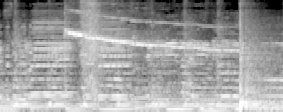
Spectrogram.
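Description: Band music with guitar and accordion plays on a steady beat. About a second in, a skyrocket's whistle starts high and slides slowly down in pitch for about two and a half seconds, then ends in one sharp bang near the end.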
